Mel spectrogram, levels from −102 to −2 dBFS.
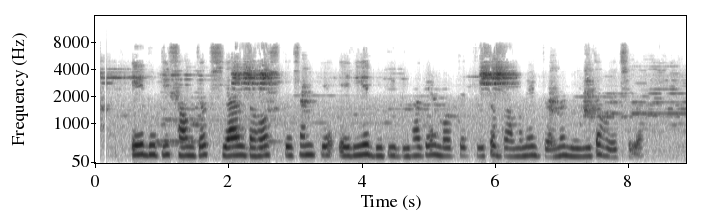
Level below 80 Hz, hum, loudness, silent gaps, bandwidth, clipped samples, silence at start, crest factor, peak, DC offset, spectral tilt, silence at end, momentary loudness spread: -80 dBFS; none; -26 LUFS; none; 8 kHz; under 0.1%; 0.1 s; 18 dB; -8 dBFS; under 0.1%; -5 dB/octave; 0 s; 14 LU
